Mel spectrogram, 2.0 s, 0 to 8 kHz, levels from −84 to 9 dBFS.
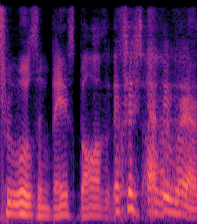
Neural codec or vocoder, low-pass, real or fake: codec, 16 kHz in and 24 kHz out, 0.6 kbps, FireRedTTS-2 codec; 7.2 kHz; fake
